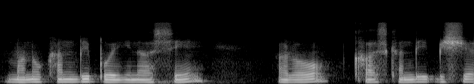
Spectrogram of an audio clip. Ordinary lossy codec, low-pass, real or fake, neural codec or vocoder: none; 7.2 kHz; fake; codec, 16 kHz, 0.9 kbps, LongCat-Audio-Codec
